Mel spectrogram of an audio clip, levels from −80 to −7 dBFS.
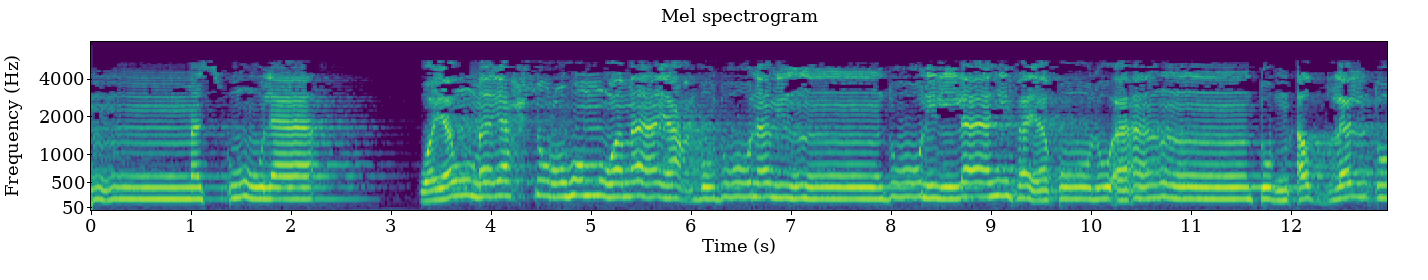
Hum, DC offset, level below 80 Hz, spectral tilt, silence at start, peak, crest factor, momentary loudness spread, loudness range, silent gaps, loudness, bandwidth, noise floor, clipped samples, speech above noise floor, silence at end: none; under 0.1%; -62 dBFS; -9.5 dB/octave; 0 s; -2 dBFS; 16 dB; 6 LU; 2 LU; none; -18 LUFS; 5.8 kHz; -53 dBFS; under 0.1%; 36 dB; 0 s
